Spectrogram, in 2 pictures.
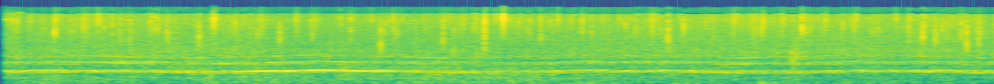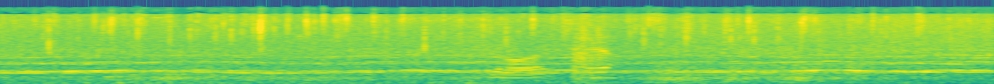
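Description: Outdoor civil-defence warning siren sounding a steady wail for a tornado warning, its pitch wavering gently up and down, with rain falling.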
